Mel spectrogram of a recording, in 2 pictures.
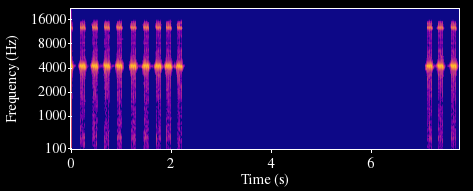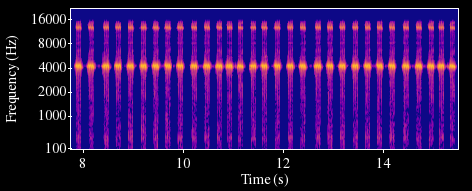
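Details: Cricket sound meant to drive rats away: rapid high chirps at roughly four per second for about two seconds, then close to five seconds of silence before the same brisk, even chirping resumes and carries on to the end.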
